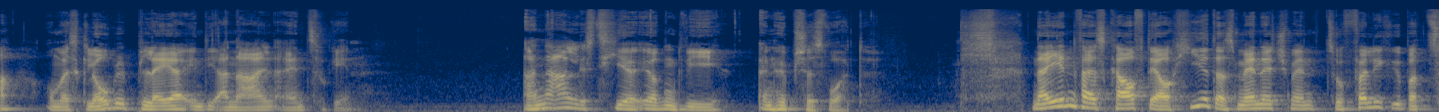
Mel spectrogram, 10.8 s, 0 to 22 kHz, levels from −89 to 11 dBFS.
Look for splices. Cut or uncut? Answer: uncut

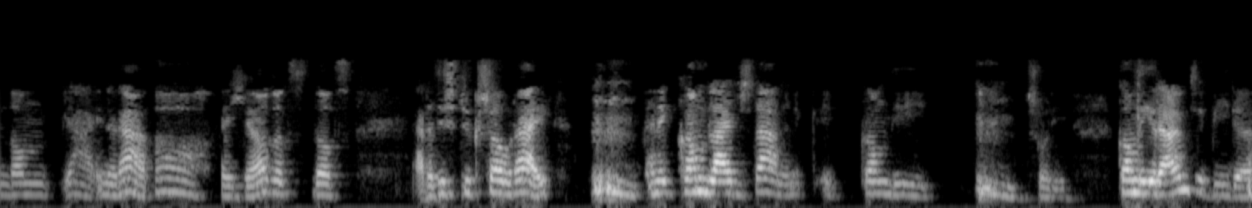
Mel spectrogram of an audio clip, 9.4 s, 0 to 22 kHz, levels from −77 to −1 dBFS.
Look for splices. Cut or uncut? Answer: cut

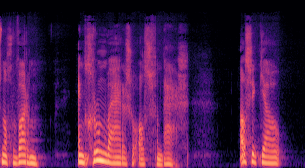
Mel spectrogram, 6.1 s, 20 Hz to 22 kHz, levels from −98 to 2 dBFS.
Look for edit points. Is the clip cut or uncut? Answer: uncut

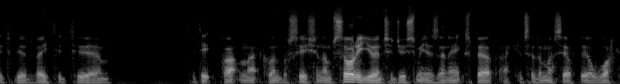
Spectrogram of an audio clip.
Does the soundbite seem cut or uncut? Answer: uncut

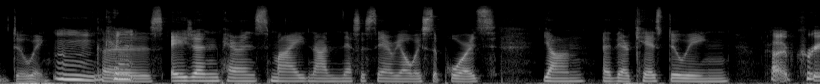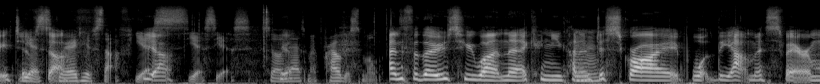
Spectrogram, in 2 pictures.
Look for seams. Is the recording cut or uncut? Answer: uncut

